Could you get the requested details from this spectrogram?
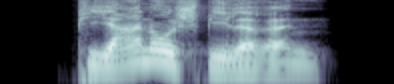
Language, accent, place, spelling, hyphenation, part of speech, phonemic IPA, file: German, Germany, Berlin, Pianospielerin, Pi‧a‧no‧spie‧le‧rin, noun, /ˈpi̯aːnoˌʃpiːləʁɪn/, De-Pianospielerin.ogg
- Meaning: female equivalent of Pianospieler (“pianist, piano player”)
